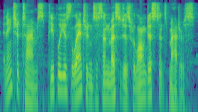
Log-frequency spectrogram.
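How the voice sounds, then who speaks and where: Male streamer, expressive visual novel read-aloud, forward bright tone, faint music underneath. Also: mid-range voice, fairly quick, muffled recording.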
